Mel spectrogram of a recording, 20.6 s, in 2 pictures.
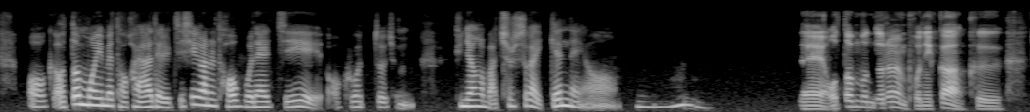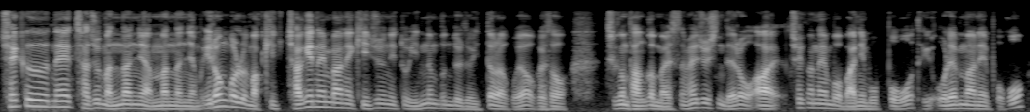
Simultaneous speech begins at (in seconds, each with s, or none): none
